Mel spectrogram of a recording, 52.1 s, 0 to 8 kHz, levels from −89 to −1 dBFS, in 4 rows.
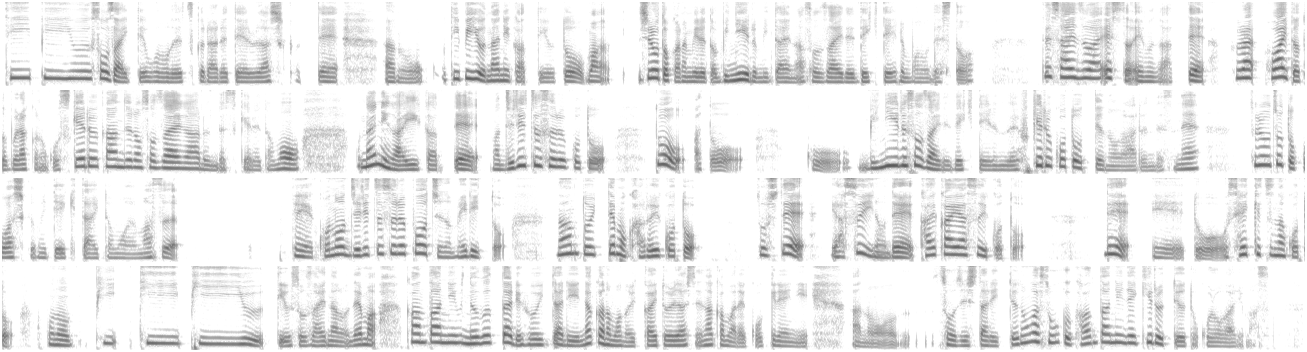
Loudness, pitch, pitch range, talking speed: -43 LUFS, 200 Hz, 165-270 Hz, 365 characters per minute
